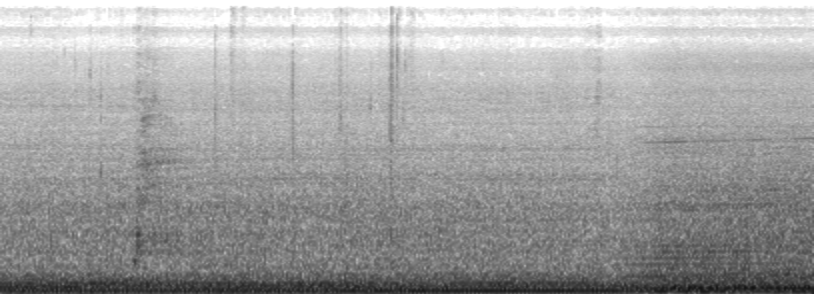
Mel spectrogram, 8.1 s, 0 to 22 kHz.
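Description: A 1993 Suzuki Carry Joy Pop kei van with automatic transmission drives along, a steady close engine drone and road rumble filling the cabin, swelling louder toward the end as it accelerates.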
